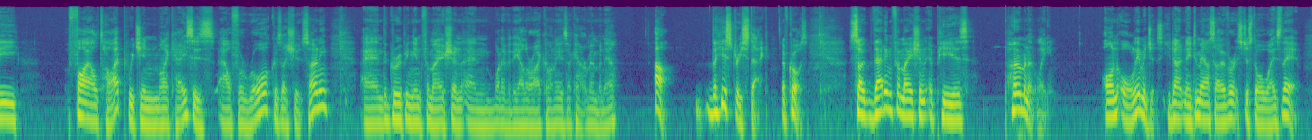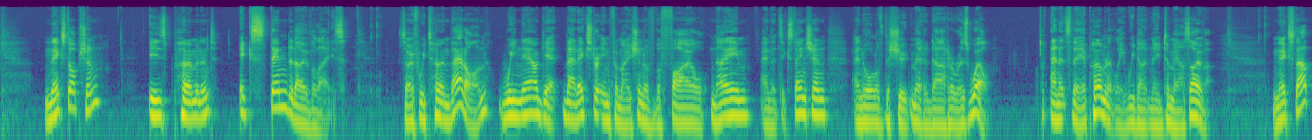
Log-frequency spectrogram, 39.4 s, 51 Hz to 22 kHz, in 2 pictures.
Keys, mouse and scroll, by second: 21.0 click, 25.3 click, 38.6 click.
